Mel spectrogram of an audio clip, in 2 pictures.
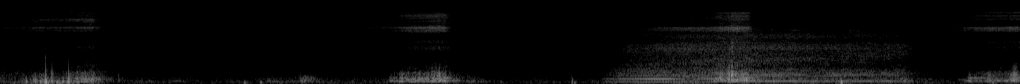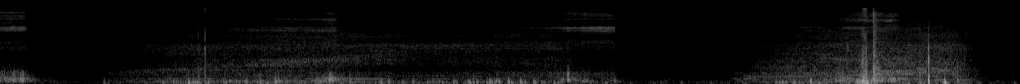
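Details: Loud, rough, rattling snores in uneven bursts, some long and drawn out, with brief quiet gaps, from a 3-month-old asleep; snoring.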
